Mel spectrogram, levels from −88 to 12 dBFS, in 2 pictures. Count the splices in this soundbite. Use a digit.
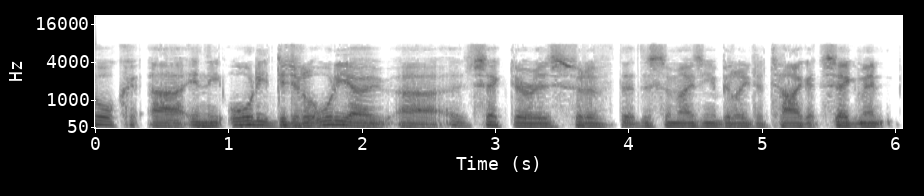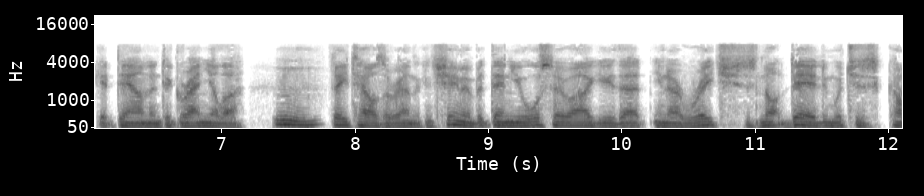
0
